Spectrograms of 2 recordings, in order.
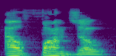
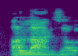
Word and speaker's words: Alonso: some online research yeah it's literally Alonso a l f o n o s Alonso not Alonzo even though the book says Alonzo so it's Alonso not Alonso let me let me spell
